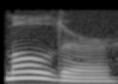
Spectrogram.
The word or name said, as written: molder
